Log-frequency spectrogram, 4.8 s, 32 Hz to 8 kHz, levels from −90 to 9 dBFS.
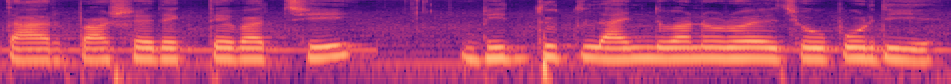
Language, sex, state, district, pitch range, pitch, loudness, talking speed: Bengali, male, Tripura, West Tripura, 165-180 Hz, 175 Hz, -13 LUFS, 125 wpm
